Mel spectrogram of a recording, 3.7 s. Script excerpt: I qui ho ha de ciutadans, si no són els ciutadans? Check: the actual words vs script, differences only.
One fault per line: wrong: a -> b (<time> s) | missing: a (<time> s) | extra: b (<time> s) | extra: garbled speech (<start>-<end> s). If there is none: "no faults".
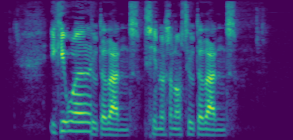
no faults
